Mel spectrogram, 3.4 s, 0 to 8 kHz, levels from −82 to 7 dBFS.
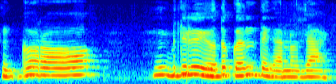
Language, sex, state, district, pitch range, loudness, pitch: Chakma, female, Tripura, Dhalai, 190-235 Hz, -14 LUFS, 220 Hz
